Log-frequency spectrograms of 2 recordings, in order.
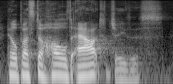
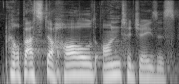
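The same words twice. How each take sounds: First: "out" in "hold out" punched; stress on out. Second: "on" in "hold on" leaned on; weight the word "on" in "hold on"; stress on on. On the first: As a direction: hit the word "out" in "hold out". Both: Shown as a demonstration.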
